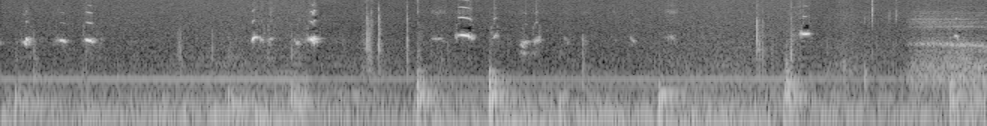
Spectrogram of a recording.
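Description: Felt-tip marker squeaking on a glass lightboard in short strokes as words are written, over a steady low hum.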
